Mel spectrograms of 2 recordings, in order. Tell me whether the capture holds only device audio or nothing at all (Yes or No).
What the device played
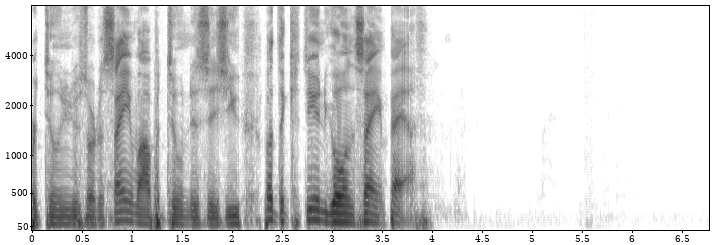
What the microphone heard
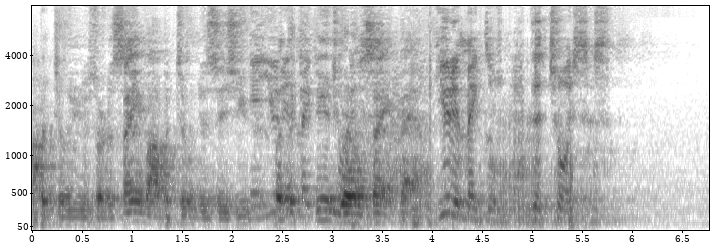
No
